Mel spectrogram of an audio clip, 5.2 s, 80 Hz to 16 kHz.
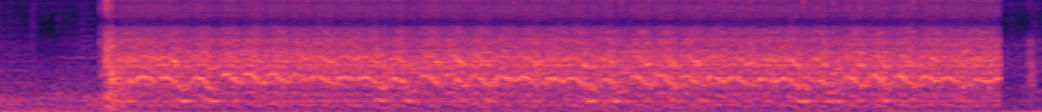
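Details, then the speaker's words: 1997 Ford F350 Powerstroke diesel, 139,000 miles, abandoned auction truck: starter spins steadily about four and a half seconds with oil pressure but never fires. "Okay, it cranks, so that's good. All right, let's see if we can get it to start. Okay, nothing yet."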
